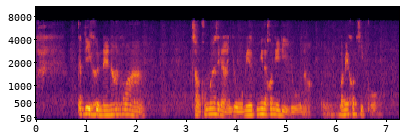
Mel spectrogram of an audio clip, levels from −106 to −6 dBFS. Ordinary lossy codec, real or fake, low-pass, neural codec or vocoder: MP3, 48 kbps; real; 7.2 kHz; none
